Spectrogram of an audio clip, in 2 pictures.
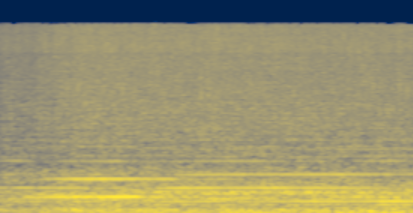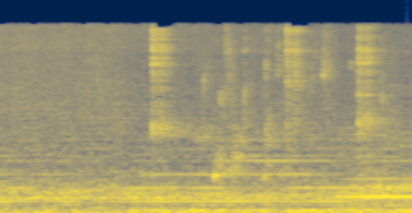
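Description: Rain falling outside makes a steady, dense hiss throughout, with a few faint drips and light ticks near the end.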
